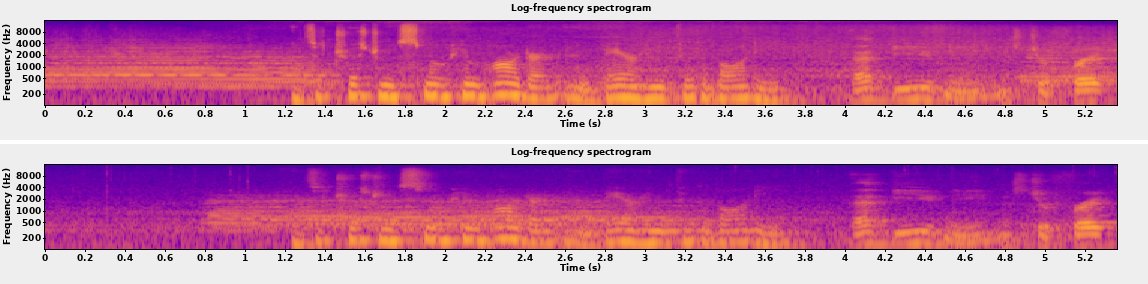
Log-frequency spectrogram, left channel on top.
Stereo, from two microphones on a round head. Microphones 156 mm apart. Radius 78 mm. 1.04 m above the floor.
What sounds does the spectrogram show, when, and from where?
1.2 s a woman speaking: 75° left (ahead or behind), 0.6 m
4.0 s a man speaking: 65° left (ahead or behind), 1.0 m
